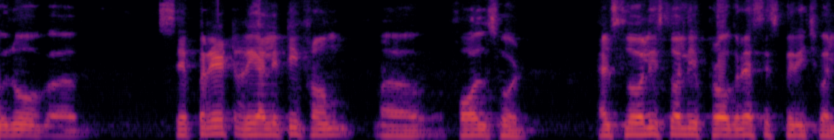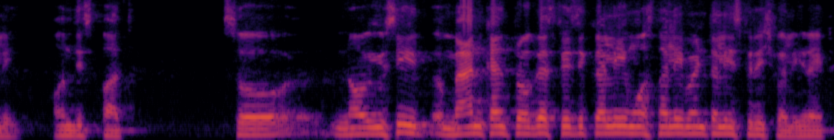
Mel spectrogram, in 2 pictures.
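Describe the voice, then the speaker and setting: A man's voice: mid-range voice, mellow, poor audio. Man teaching with many "you know" fillers. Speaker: spiritual teacher. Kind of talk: casual online class talk.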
